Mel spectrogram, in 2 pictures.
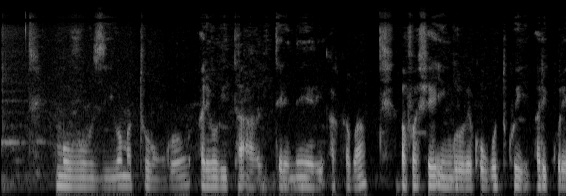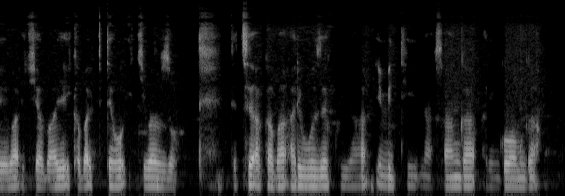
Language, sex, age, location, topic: Kinyarwanda, male, 18-24, Nyagatare, agriculture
